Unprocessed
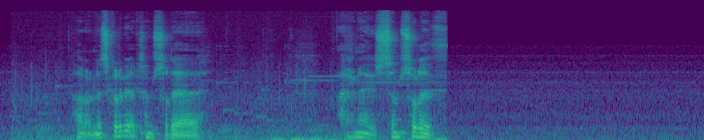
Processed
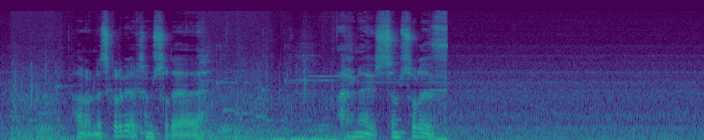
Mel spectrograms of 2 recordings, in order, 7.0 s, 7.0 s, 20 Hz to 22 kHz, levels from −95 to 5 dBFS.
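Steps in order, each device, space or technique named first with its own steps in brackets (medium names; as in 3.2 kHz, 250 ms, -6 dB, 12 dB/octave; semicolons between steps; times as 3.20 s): compression on the reversed sound (reverse; compression 6:1, threshold -40 dBFS, peak gain reduction 16.5 dB; reverse); trim +5 dB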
